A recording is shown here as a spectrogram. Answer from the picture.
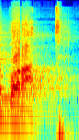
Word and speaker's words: বরাত: হচ্ছে রাত্রি বরাত শব্দটা বরাত বললেও আসলে এটা আরবি শব্দ মূলত উচ্চারণটা বারাত বারাত মানে মুক্তি পাওয়া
